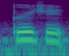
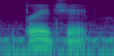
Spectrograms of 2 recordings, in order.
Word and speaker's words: Brigid: All right, BRIGID, pronunciation, bridge, and then Jid, Jeed, is the Celtic triple goddess known as keeper of the sacred fire.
